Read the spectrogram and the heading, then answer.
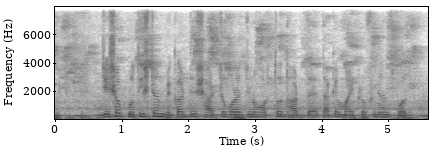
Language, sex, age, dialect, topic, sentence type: Bengali, male, 18-24, Standard Colloquial, banking, statement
